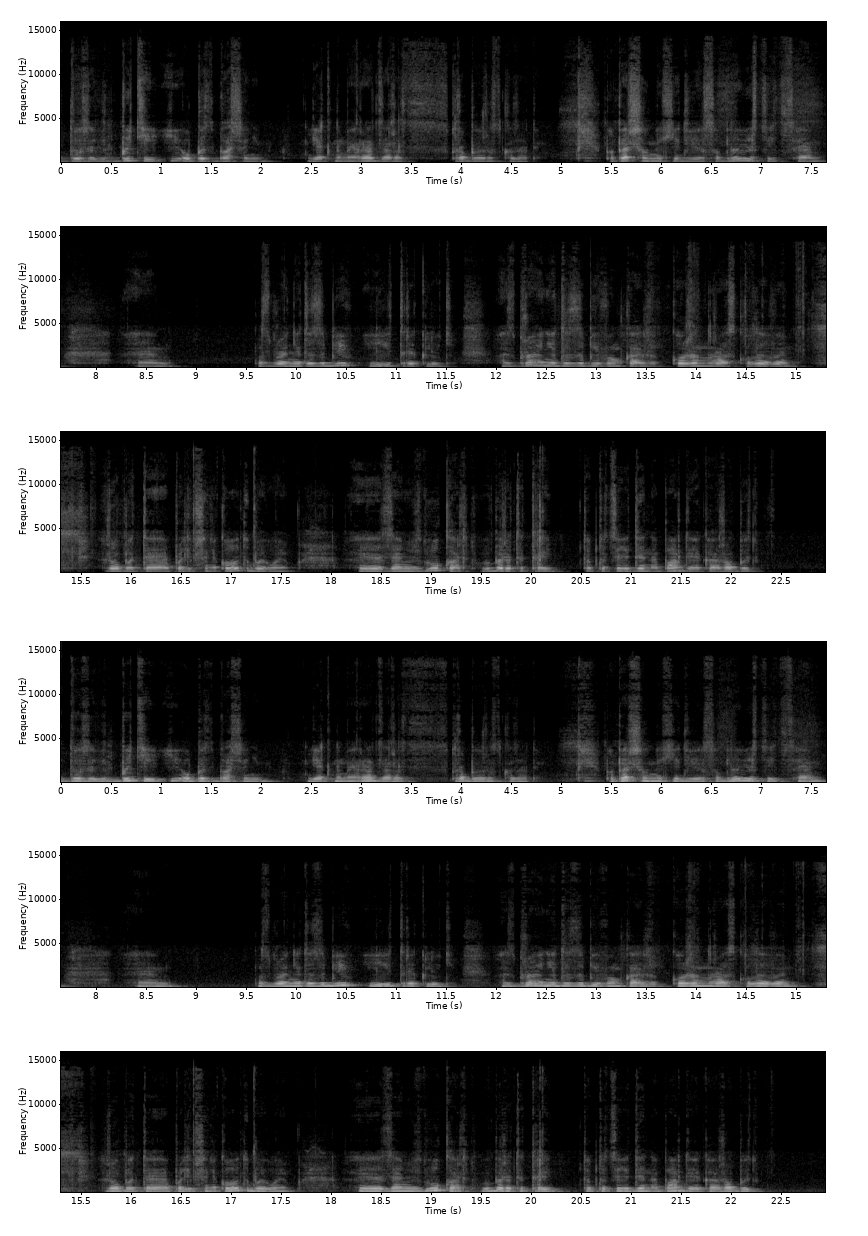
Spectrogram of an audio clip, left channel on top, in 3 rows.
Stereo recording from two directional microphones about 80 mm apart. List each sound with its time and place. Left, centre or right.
0.1 s speech: centre
7.7 s a sound: left
9.6 s speech: left
15.7 s speech: left
16.4 s speech: left
17.2 s speech: centre; by 22.3 s left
